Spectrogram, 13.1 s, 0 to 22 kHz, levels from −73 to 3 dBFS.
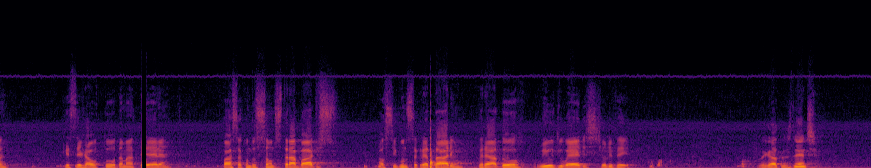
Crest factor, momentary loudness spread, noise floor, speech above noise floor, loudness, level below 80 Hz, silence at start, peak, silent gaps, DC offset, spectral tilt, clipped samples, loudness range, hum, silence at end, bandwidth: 16 dB; 21 LU; -43 dBFS; 20 dB; -23 LUFS; -46 dBFS; 0 s; -10 dBFS; 2.13-2.17 s; under 0.1%; -5 dB/octave; under 0.1%; 6 LU; none; 0 s; 16 kHz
